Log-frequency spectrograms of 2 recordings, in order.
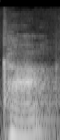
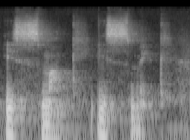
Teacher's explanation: in MSA, the vowel as in 'your name,' for example, to a man, اسمكَ, comes after the sound, the consonant of the 'kaaf,'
